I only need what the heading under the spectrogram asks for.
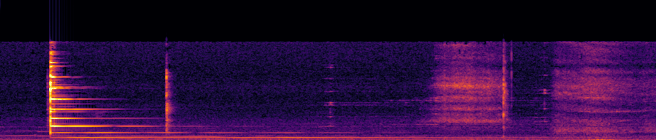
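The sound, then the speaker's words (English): A struck singing bowl rings out with a clear, long-sustained tone that slowly fades. A lighter second strike follows shortly after, and a faint low rustle comes near the end. “Let the sound of the sound bowl and the singing bowl harmonize and align our chakras.”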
